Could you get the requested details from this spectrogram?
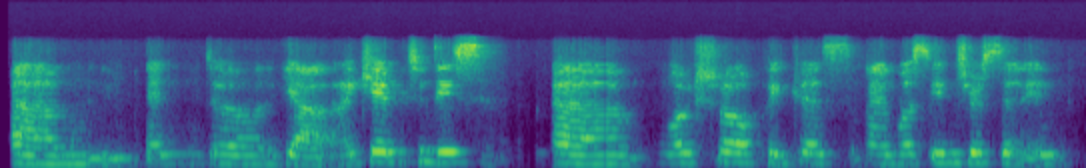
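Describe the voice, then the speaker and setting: A woman from Ecuador who is losing her voice, speaking haltingly with many fillers at a workshop. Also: medium pitch, level tone, distant mic, rough recording. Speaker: workshop participant. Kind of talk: hesitant audience remarks.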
